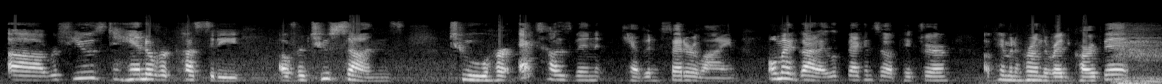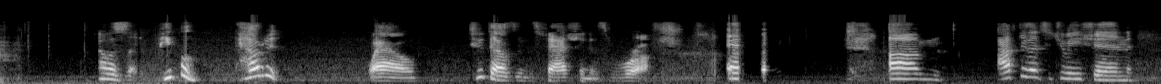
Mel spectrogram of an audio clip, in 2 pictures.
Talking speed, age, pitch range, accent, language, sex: 125 wpm, 30-49, 195-265 Hz, American, English, female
